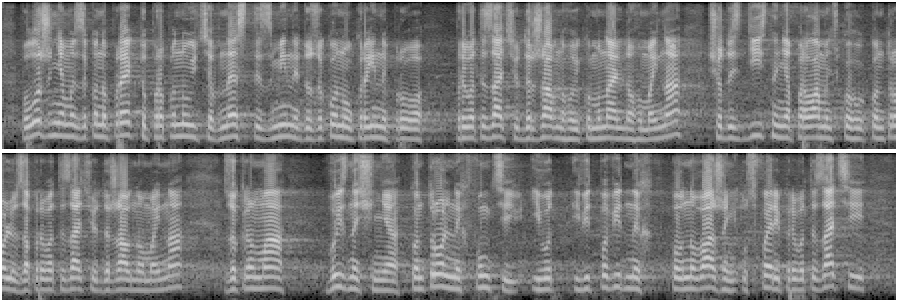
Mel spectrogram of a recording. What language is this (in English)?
Ukrainian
